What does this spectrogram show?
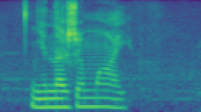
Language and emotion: Russian, angry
